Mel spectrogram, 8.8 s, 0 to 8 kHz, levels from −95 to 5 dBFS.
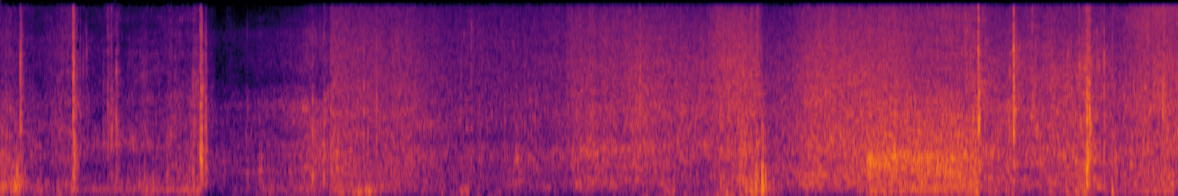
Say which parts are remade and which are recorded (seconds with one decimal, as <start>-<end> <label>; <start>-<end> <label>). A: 0.0-4.1 recorded; 4.1-6.5 remade; 6.5-7.1 recorded; 7.1-8.2 remade; 8.2-8.8 recorded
